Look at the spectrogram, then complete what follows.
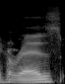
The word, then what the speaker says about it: Jerez: What a weekend in GP racing and Jerez. Oh my god, Jerez. dude, I cannot bring myself to say Jerez with the th.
